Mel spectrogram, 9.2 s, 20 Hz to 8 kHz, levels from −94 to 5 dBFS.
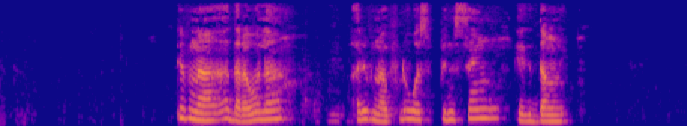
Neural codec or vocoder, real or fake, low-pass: none; real; 7.2 kHz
